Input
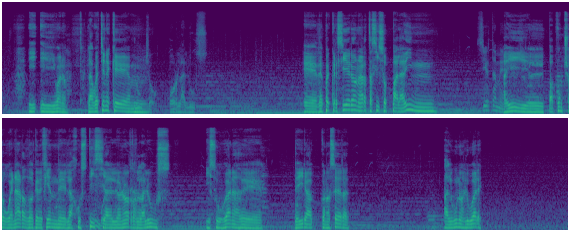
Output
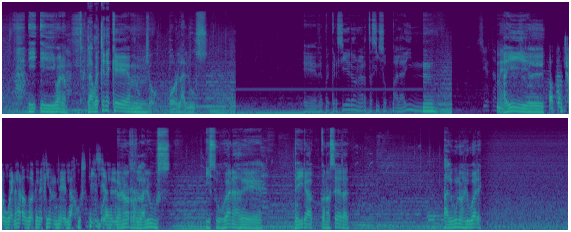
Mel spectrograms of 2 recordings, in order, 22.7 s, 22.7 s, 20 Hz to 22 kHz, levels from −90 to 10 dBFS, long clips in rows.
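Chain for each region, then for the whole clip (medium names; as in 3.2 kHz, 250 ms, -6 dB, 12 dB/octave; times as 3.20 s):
1.69–2.15 s: treble shelf 5.9 kHz +7 dB + decimation joined by straight lines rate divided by 3×
4.66–8.42 s: amplifier tone stack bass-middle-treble 10-0-1 + compression 12:1, threshold -49 dBFS + whistle 900 Hz -78 dBFS
8.99–9.91 s: bass shelf 420 Hz -6 dB + inverted gate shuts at -46 dBFS, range -27 dB
10.85–13.65 s: Bessel low-pass 2.5 kHz, order 8 + lamp-driven phase shifter 4.9 Hz
whole clip: treble shelf 2.7 kHz +9 dB; compression 2.5:1, threshold -42 dBFS; trim +7.5 dB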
